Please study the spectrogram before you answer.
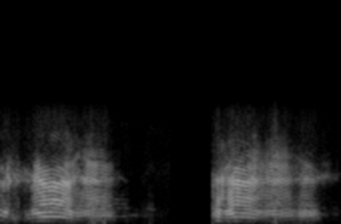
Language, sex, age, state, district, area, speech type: Bengali, male, 60+, West Bengal, Dakshin Dinajpur, rural, conversation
